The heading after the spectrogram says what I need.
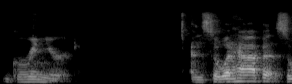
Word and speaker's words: Grignard: and i know it's spelled grignard but it's pronounced grignard and so what happens so what is a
